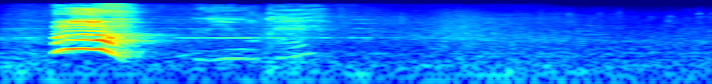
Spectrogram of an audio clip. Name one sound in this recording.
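A young girl speaks softly and sadly.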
